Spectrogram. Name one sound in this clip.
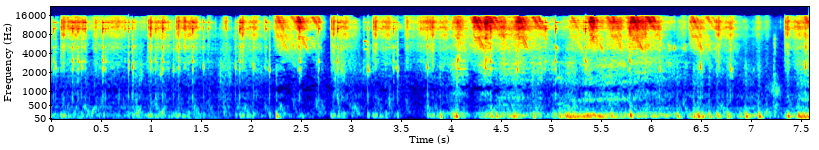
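Game pickaxe strikes chip rapidly at stone, over and over.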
